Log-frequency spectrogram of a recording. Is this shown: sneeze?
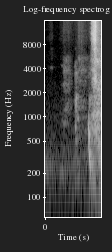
yes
